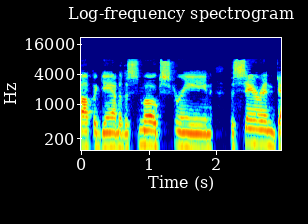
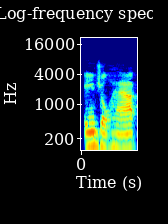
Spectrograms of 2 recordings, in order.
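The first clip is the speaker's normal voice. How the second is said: normal talking voice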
